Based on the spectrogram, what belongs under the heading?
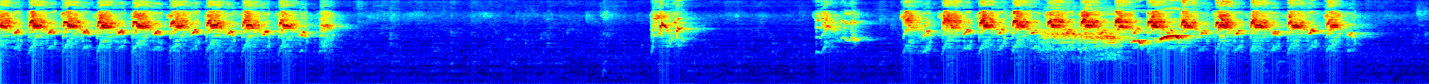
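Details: Lure recording of a little spiderhunter. A long, fast string of high metallic notes stops. Two short squeaky bursts follow, then another rapid high chatter lasting about two seconds.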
